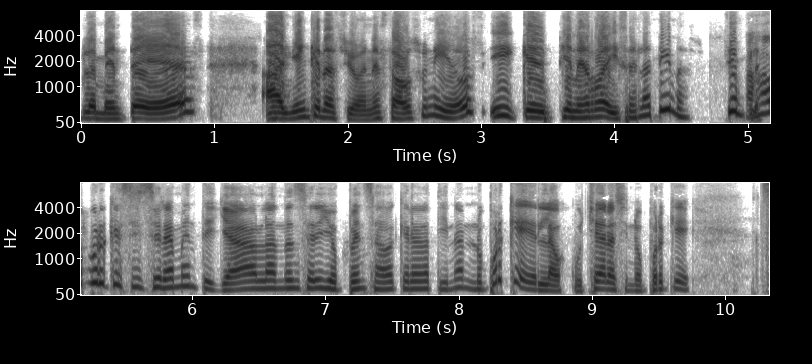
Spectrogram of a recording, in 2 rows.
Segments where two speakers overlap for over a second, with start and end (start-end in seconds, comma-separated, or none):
none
